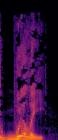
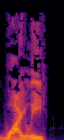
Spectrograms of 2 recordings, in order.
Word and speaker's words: Willey: It's Willie, you damned fool, not Wiley. It's got two L's.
